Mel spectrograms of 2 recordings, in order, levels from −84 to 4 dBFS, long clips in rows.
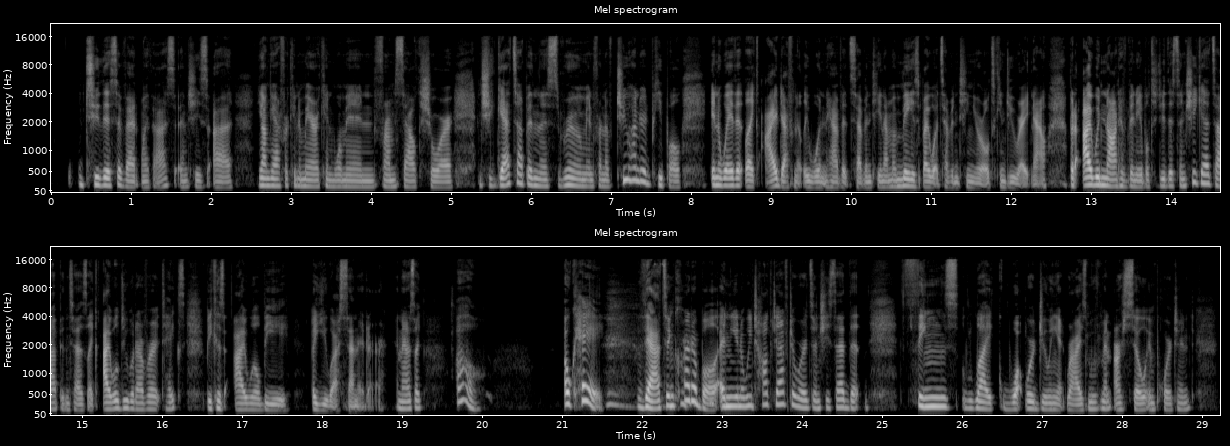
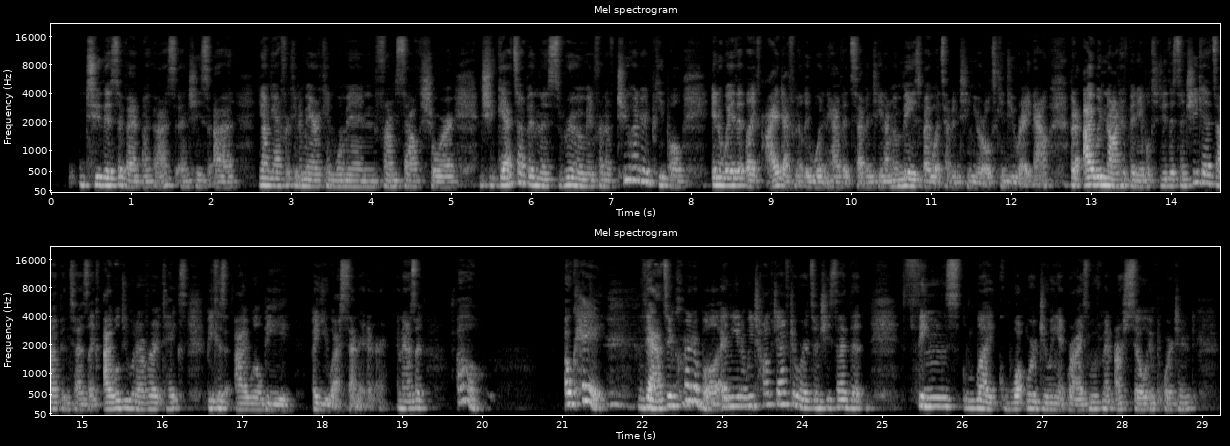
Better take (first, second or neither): first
